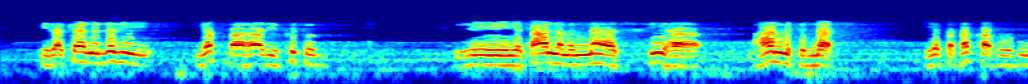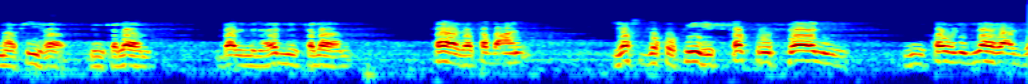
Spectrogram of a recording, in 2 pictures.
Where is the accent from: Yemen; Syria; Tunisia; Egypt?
Syria; كما يقول عندنا في الشام قشرة بصل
